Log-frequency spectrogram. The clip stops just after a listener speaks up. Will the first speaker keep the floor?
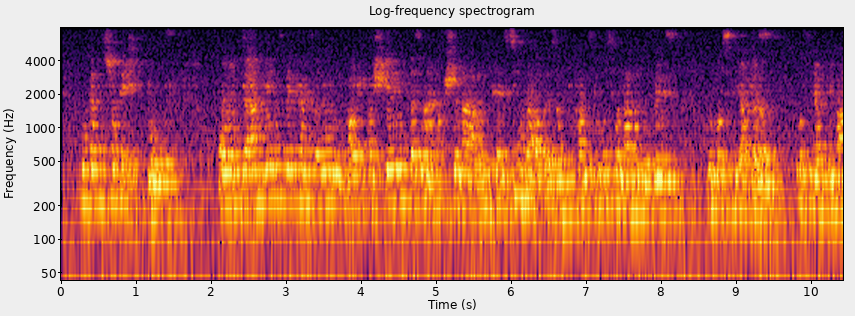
Yes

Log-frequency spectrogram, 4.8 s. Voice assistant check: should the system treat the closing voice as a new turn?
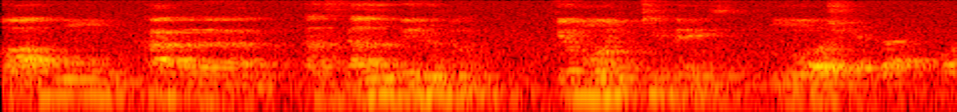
Yes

